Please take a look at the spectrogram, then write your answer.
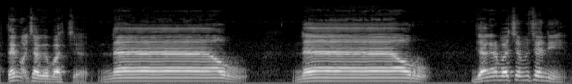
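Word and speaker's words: نار: Ra tu bila kita waqaf pada ra tu wajib baca tebal. Sebab apa dia? Sebab nun ini baris atas. Maka ra baca tebal. Tengok cara baca. Nar.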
